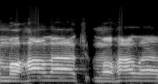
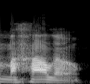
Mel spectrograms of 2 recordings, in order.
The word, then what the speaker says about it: mahalo: Hola, mohala. I think that's how you say it to all the Hawaiians out there. And definitely Wayside. He's our favorite Hawaiian. Yeah, man. Aloha, mahalo.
